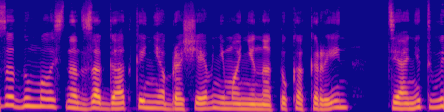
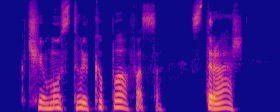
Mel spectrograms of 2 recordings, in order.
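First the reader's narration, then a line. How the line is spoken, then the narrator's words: Mocking laugh. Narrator (Russian): издевательски рассмеялся Рейн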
